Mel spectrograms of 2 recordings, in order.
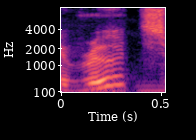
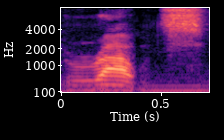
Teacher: you can focus more on that oo sound, or you can focus on the ow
